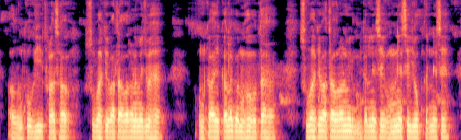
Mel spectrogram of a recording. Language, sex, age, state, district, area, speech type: Hindi, male, 45-60, Uttar Pradesh, Chandauli, urban, spontaneous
